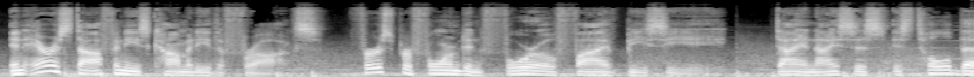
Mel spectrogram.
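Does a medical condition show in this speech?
No.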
